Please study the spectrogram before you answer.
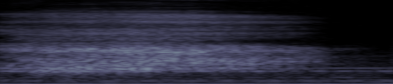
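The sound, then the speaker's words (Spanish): Air pushed out through the mouth in a single long, steady breathy exhale during a guided breathing exercise, holding even for over a second before cutting off, with no talk. “Inhala de forma natural. Exhala por tu boca, suelta todo el aire.”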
